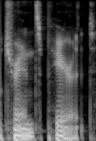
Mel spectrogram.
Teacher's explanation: the stress is on the middle syllable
